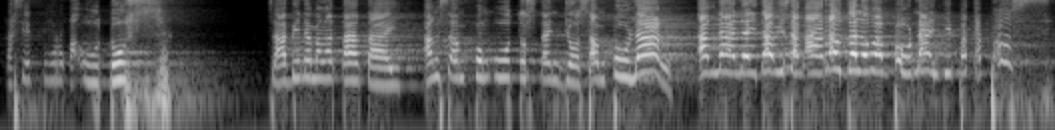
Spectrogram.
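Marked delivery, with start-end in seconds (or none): 2.6-10.5 louder, higher building joke; preacher ribbing the mothers for a laugh; loud punchline. Real, not acted. Joke about nagging mothers.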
